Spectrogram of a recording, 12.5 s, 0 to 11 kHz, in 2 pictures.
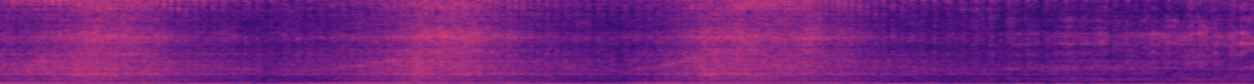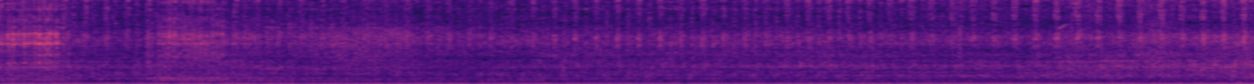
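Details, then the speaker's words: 1992 Kawasaki KZ1000P ex-police four-cylinder, 30,000-plus miles, valve clearances good: three quick revs then steady idle with light metallic clatter at low rpm that fades when revved; loose cam chain with unadjustable slack spots. "the bike starts and runs great but you'll hear so you'll hear the cam chain noise at low RPM when it's loose move it up and it's tightened a little bit that goes away"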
